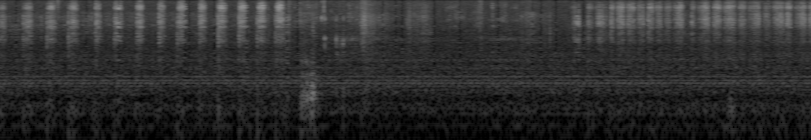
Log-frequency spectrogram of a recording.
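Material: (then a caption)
Paper. A hand draws strokes with the graphite tip of a wooden pencil with a blue end across a large, flat sheet of white drawing paper bearing a graphite fairy portrait, lying on a dark surface. Soft, dry, scratchy strokes repeat in a quick rhythm, with a brief louder scrape around the third second. A steady, quieter shading rasp with bright, hissy edges follows.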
